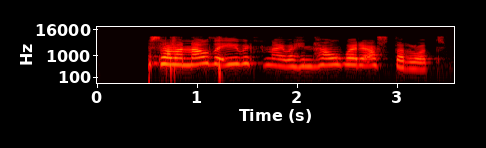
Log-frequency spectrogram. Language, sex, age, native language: Icelandic, female, 11, Icelandic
